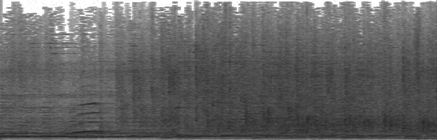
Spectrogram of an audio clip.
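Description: Live ballad reaching its closing bars: a woman sings over sustained backing chords, and audience applause builds from about halfway through.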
